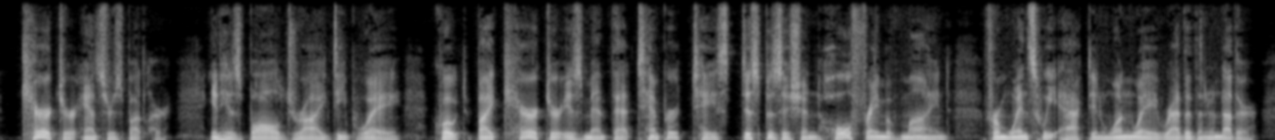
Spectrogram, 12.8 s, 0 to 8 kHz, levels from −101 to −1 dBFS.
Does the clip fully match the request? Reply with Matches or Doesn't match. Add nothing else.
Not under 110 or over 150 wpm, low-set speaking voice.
Matches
